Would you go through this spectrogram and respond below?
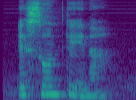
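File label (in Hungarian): "tejfel", Hungarian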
